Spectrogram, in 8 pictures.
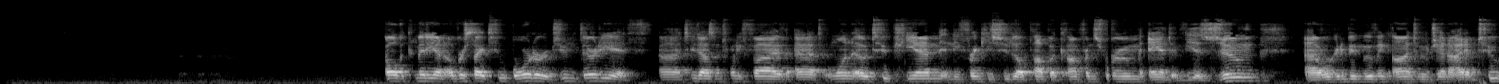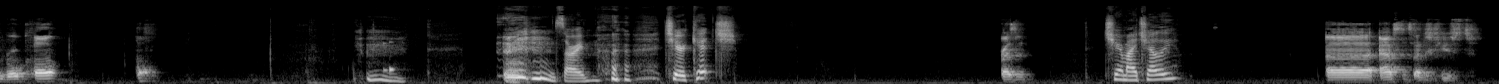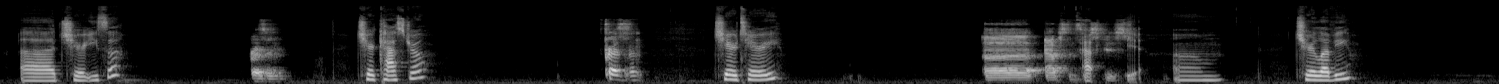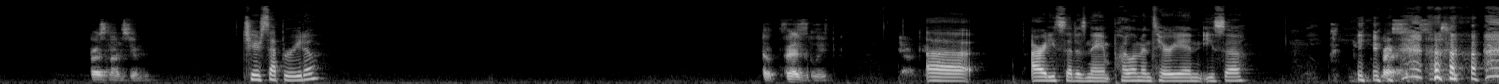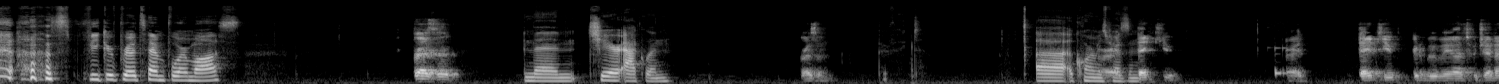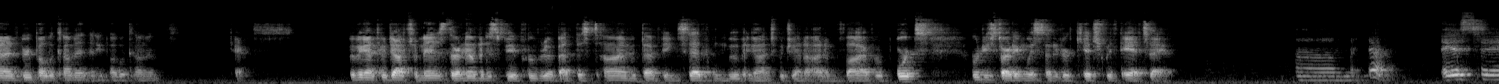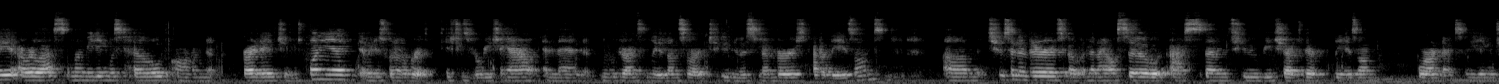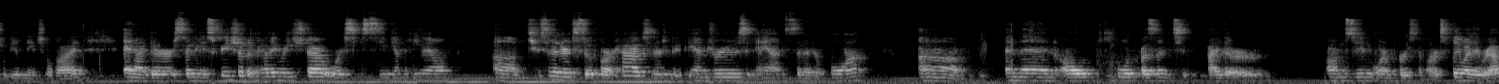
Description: Meeting Type : Oversight Committee
Location : Frankie Sue Del Papa Conference Room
